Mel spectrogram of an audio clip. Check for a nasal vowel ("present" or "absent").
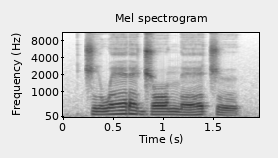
absent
